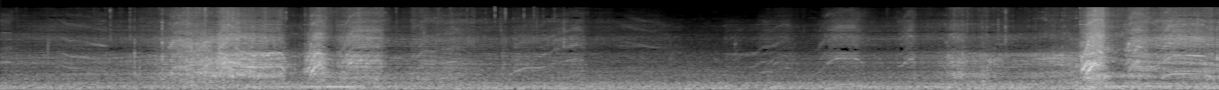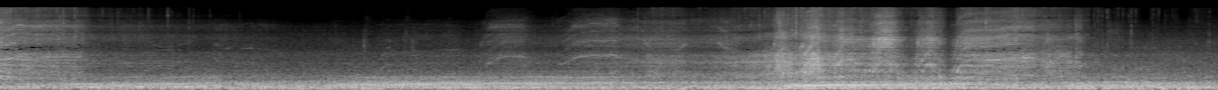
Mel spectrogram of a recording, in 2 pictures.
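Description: Traxxas Ford Raptor-R RC truck's brushless electric motor whining up and down in pitch as it accelerates and slides on wet asphalt, with tyre hiss. It gets loudest when the truck passes close, about three seconds in, once sharply around fourteen seconds, and again near twenty-six seconds.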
